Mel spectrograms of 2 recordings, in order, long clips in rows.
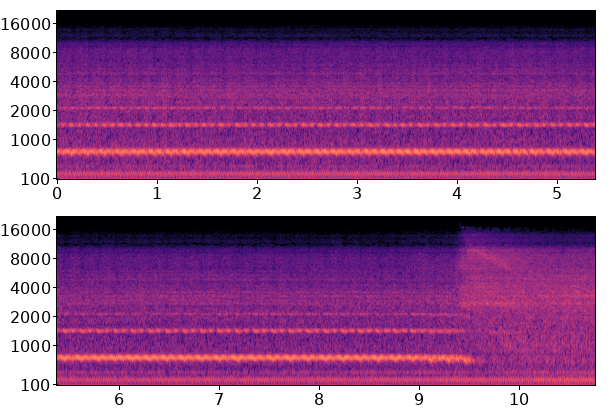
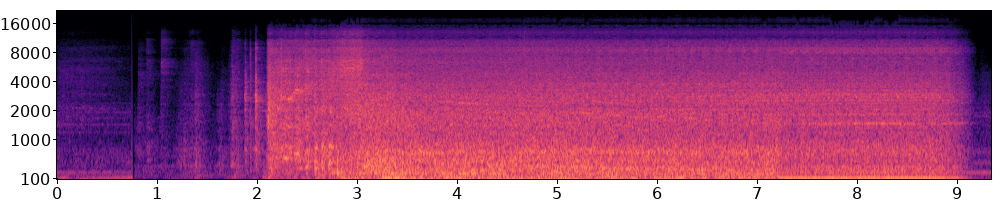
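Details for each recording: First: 2000 BMW E39 540i at idle with crankcase ventilation (CCV) valve bottom port plugged: shrill whistle over smooth idle nine seconds then cuts off; failed CCV vacuum whistle, also rough cold idle and oil-cap suction, before replacement. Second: 2000 BMW 540i E39 after replacing the crankcase ventilation (CCV) valve for cold rough idle, whistling and oil-cap suction: brief crank, quick catch with one rev flare, then smooth steady idle, no whistle or stumble; fixed.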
